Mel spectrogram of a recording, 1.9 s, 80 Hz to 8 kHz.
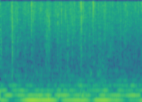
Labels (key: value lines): label: biophony, midshipman
recorder: SoundTrap 500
